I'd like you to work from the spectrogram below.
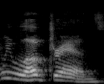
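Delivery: put-on high, loud, drunken cheering yell. Retelling what a supportive drunk guy screamed during a comedy set: imitating a drunk man screaming. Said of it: "so drunk and he just screamed".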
